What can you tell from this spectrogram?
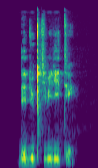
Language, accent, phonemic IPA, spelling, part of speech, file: French, France, /de.dyk.ti.bi.li.te/, déductibilité, noun, LL-Q150 (fra)-déductibilité.wav
- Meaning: deductibility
